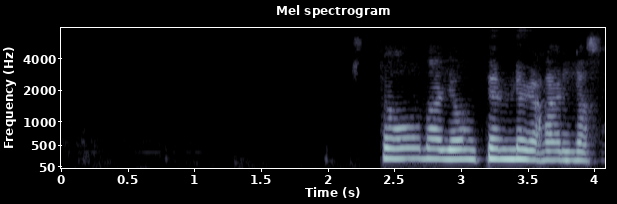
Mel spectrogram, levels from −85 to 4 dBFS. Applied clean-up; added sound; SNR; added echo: neural mask model DeepFilterNet 3.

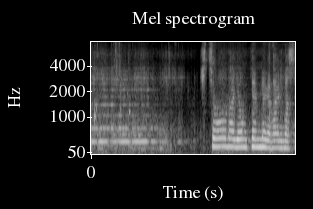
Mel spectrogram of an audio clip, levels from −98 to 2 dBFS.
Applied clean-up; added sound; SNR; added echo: neural separator model SepFormer DNS4.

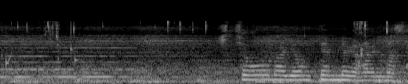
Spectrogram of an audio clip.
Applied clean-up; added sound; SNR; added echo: none; Raindrop / Drip / Trickle, dribble; 16 dB; reverberation time 0.7 s.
